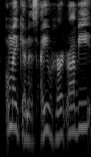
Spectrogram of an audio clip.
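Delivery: plain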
